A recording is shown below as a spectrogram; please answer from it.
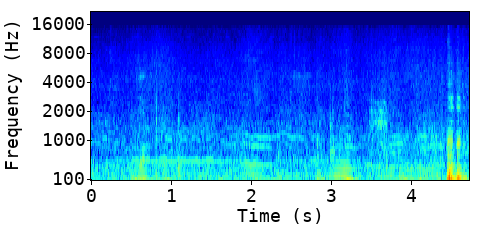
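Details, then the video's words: Bees arriving at the hive entrance, recorded on a Xiaomi Yi action camera: soft, wavering buzzes from several insects over a low hum. A sudden loud thump closes the passage. "Bees arriving at hive"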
